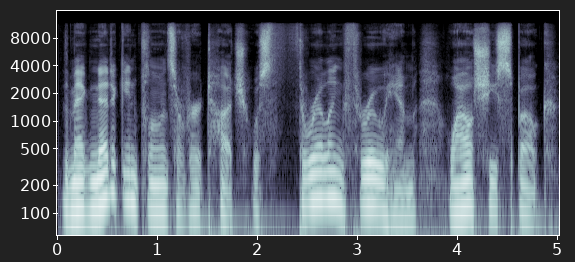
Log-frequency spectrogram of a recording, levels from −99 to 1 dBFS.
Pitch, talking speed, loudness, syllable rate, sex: 100 Hz, 155 wpm, -18 LUFS, 4.4 syllables/s, male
